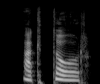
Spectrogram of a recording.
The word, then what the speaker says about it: actor: Let's start with actor. Actor. Here you have to remember that the stress goes on the O.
